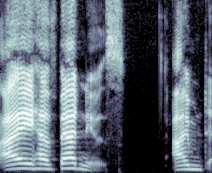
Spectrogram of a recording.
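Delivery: mock flat monotone delivery. Retelling a bad reenactment actor's line, imitating a monotone delivery. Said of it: "He's so monotone".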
